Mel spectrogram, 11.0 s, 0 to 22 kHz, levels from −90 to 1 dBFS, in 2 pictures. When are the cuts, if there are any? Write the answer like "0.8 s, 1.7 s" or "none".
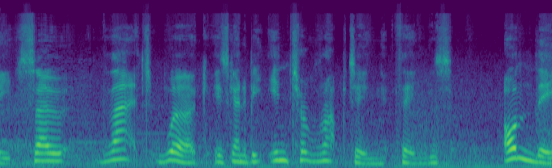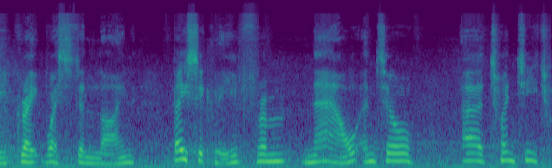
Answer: none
